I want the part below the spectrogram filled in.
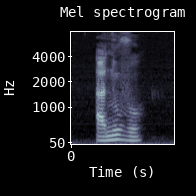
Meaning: once more, once again, in a different manner, on a new basis
- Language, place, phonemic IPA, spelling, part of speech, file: French, Paris, /a nu.vo/, à nouveau, adverb, Fr-à nouveau.ogg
